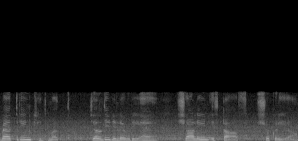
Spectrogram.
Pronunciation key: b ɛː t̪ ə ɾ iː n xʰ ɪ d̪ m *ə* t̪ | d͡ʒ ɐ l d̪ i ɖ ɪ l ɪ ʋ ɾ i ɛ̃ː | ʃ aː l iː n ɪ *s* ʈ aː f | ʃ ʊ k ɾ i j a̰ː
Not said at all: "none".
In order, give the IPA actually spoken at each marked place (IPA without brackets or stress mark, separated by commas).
ə, s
